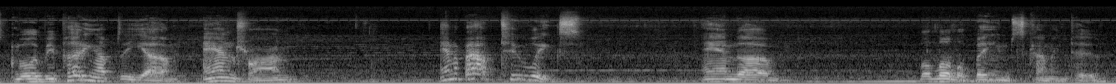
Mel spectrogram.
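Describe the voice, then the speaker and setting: The speech moves at a very slow pace with very wide pitch swings. Long, frequent pauses fall between phrases as music plays in the background. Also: man. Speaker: CB radio hobbyist. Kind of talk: casual vlog chat. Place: home room. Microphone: webcam.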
